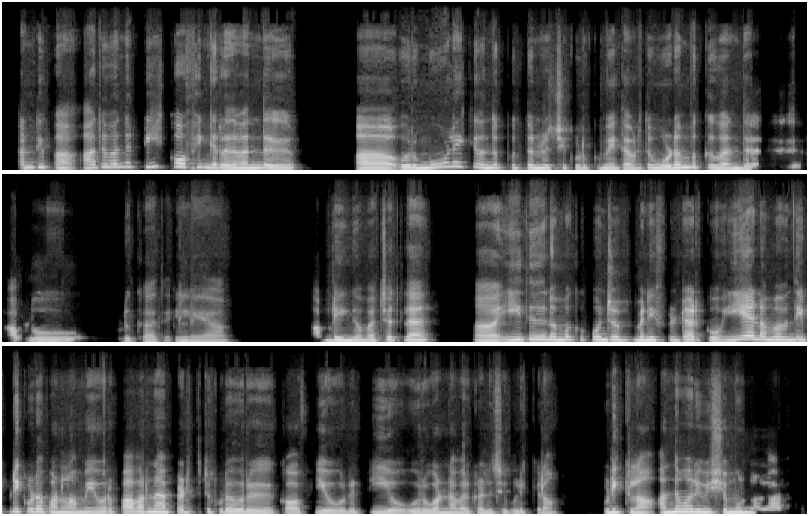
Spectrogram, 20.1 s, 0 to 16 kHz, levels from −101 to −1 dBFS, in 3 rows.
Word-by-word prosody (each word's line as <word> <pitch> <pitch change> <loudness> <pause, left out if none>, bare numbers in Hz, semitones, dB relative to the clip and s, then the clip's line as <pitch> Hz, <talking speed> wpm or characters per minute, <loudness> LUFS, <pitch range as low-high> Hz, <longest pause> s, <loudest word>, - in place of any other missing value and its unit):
கண்டிப்பா. 300 -2 -2 0.2
அது 295 +3 -2
வந்து 350 +3 -2
டீ 345 - 0 0.2
காஃபிங்கிறது 305 -7 +2
வந்து, 270 +1 +3 0.8
அ - - +6 0.3
ஒரு 260 0 +4
மூளைக்கு 380 +4 -3
வந்து 280 0 +2
புத்துணர்ச்சி 250 0 0
கொடுக்குமே 225 -1 -3
தவிர்த்து, 215 +5 -2
உடம்புக்கு 290 +3 +2
வந்து 205 +1 +1
அது - - -25 0.4
அவ்வளோ 190 0 -6 0.6
கொடுக்காது 185 -4 -9
இல்லையா. 170 -1 -6 0.8
அப்படிங்கிற 230 +3 +1
பட்சத்தில, 250 +3 -1 0.6
அ - - +3 0.3
இது 300 +2 0 0.2
நமக்கு 280 +1 +1
கொஞ்சம் 275 -1 +2
பெனிஃபிட்டா 260 +1 +1
க - - +6
இருக்கும். 245 -2 -4
ஏன் 330 -1 +5
நம்ம 275 -2 +2
வந்து 275 +1 +2
இப்படி 275 +2 0
கூட 270 0 +3
பண்ணலாமே 215 -2 +1
ஒரு 215 - -3
பவர் 250 +3 +4
நாப் 250 -3 +2
எடுத்துட்டு 220 0 -8
கூட 240 +1 0
ஒரு 215 -1 +1 0.3
காஃபியோ 200 0 -2
ஒரு 195 -1 -6
டீயோ 200 0 -2
ஒரு 195 0 -1
1 190 0 0
ஹவர் 195 0 -4
கழிச்சு 185 +1 -5
குளிக்கலாம். 175 0 -8 0.4
குடிக்கலாம். 210 -5 +2
அந்த 245 +4 +6
மாதிரி 270 -2 +6
விஷயமும் 225 -2 +3
நல்லாயிருக்கும். 175 -2 -8
235 Hz, 160 wpm, -22 LUFS, 200-275 Hz, 0.8 s, அ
